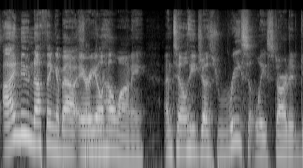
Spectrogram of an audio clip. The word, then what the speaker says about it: Helwani: I pronounced that right, Helwani.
